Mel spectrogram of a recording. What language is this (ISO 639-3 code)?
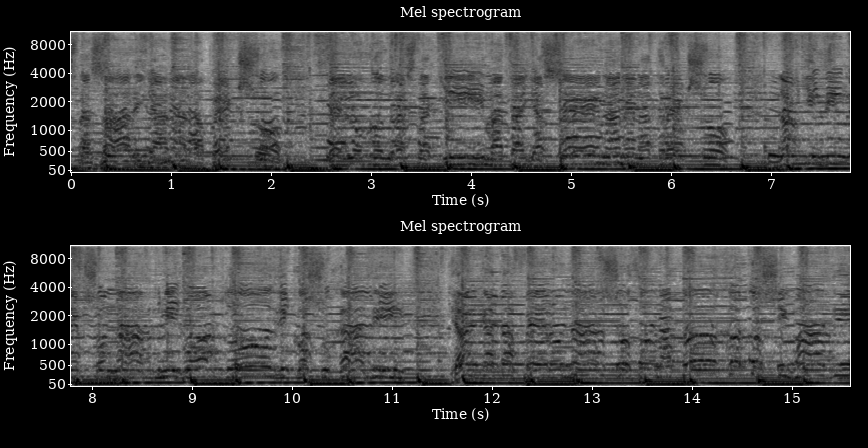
ell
